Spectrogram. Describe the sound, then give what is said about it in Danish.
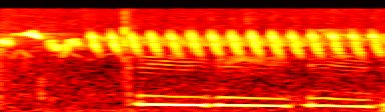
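Tree pipit song during its song flight: a rapid run of evenly repeated high notes, the bird descending as it sings, with a steady low tone joining partway through. “Er det skovpiber, der laver den der? Ja. Den daler også, mens den synger. Ja, den flyver op og laver sådan noget sangflugt.”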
